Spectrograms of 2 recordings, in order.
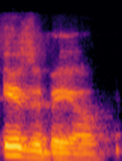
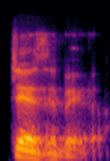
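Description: First: The name starts with a vowel sound. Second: The name starts with a J sound. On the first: The speaker calls it right. "It's how you really pronounce it" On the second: The speaker calls it wrong. "the spirit of Jezebel or Isabel"

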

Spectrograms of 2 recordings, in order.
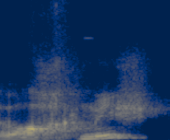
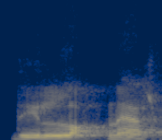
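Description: First: The second word ends with an 'sh' sound. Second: The second word ends with an 's' sound.

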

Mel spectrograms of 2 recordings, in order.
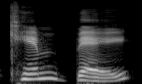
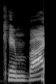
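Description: First: The surname sounds like the word bay. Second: The surname sounds like the word bye. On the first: "so Kim Bay" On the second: "My new favorite way to say your name"

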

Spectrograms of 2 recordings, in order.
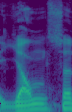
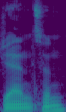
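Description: First: The name is said the Dutch way. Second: The name is said the English way.

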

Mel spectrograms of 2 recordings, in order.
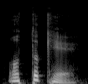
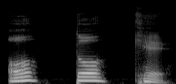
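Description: First: The word is said faster. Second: The word is said slowly. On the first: "A little faster"

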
